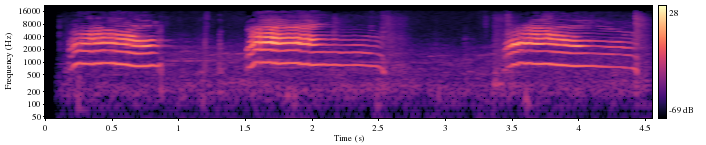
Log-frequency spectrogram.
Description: دانلود صدای گربه برای زنگ موبایل از ساعد نیوز با لینک مستقیم و کیفیت بالا
جلوه های صوتی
